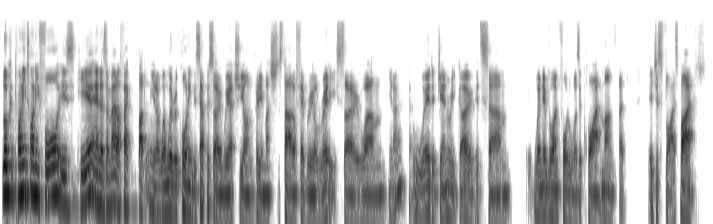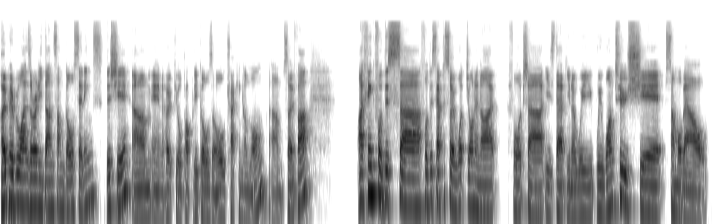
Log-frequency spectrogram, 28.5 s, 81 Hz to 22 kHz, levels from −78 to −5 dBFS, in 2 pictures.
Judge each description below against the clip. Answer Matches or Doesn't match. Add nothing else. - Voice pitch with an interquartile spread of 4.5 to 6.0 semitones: Matches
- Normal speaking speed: Doesn't match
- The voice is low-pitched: Matches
